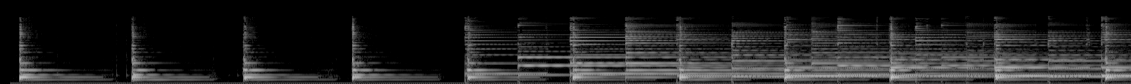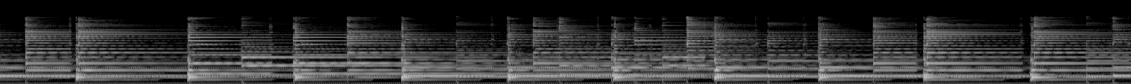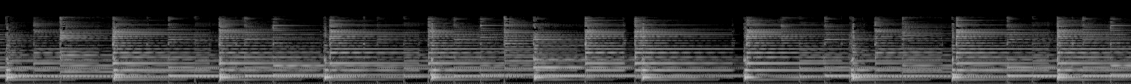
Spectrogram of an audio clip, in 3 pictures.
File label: Laulu Jouhikko and Kantele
